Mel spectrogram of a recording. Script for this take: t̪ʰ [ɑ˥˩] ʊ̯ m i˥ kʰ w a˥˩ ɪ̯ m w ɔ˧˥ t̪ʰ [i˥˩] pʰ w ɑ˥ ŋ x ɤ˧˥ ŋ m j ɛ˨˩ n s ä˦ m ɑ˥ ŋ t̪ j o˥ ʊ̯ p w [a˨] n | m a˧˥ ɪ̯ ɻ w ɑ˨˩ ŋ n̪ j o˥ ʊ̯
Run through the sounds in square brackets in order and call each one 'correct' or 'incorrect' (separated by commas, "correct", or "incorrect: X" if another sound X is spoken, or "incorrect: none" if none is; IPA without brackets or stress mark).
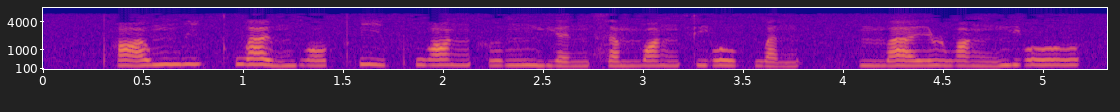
incorrect: ɑ˧˥, correct, correct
